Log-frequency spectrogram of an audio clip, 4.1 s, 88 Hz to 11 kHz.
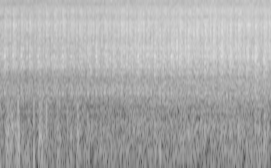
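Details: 1998 Jeep TJ Wrangler with a Summit 4.7L stroker, reportedly 50k miles, pistons replaced but not wrist pins: rough idle with an irregular metallic rattle about four raps a second. Owner suspects wrist pin or piston slap, unconfirmed.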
